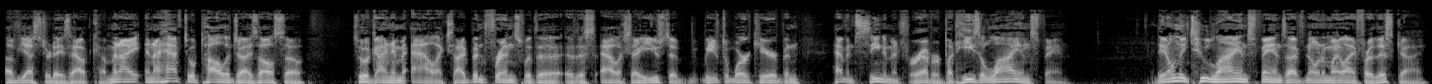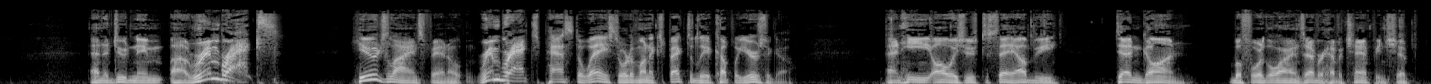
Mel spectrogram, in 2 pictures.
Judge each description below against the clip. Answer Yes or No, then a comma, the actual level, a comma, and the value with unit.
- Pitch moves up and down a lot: No, average, 4.4 semitones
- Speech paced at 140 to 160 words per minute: No, average, 195 wpm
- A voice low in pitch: Yes, very low, 95 Hz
